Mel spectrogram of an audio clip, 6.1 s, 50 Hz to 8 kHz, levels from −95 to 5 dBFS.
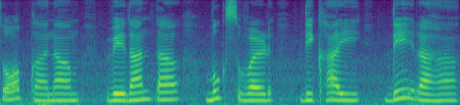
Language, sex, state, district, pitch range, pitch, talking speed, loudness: Hindi, female, Madhya Pradesh, Katni, 185-210 Hz, 190 Hz, 90 wpm, -16 LUFS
